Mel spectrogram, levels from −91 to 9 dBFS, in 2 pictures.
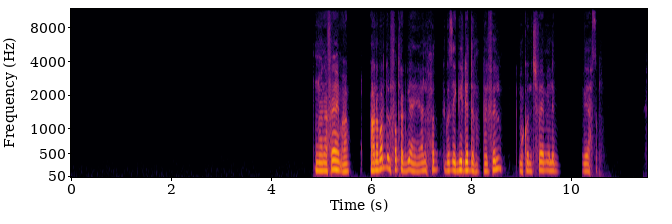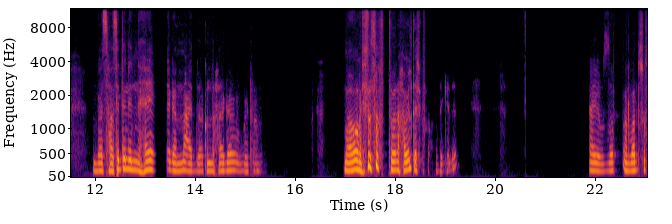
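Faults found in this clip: No faults found on listening; speech path shows no audible dropouts, distortion, level or timing problems.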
